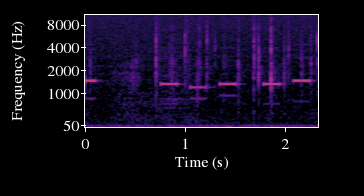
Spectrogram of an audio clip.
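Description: Nokia 6234 keypad tones: five short two-note beeps in quick succession, one for each key pressed as digits of a service code are keyed in.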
